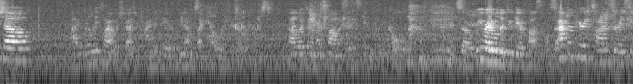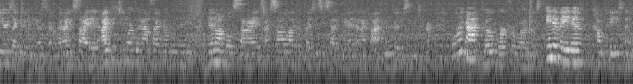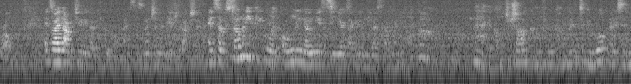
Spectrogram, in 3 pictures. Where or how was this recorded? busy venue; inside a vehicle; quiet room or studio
busy venue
